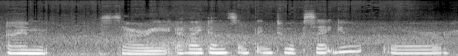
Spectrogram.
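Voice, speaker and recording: A man's voice: extremely high pitch, a little slow, dark tone, lo-fi sound, slight background noise, voice pushed up. A man voicing a timid young woman who stammers apologetically in an audio roleplay. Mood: nervous.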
